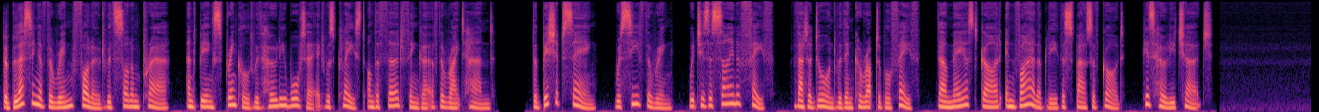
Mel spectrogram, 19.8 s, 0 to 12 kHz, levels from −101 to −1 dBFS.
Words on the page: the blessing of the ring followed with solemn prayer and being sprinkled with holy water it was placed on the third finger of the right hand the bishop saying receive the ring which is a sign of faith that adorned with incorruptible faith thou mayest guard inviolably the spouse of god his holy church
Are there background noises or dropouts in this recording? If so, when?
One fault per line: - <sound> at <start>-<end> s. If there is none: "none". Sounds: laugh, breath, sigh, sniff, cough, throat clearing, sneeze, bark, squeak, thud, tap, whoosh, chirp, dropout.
none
